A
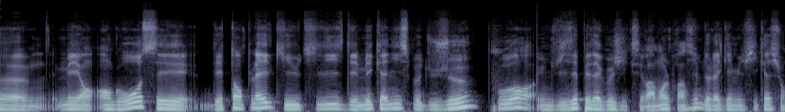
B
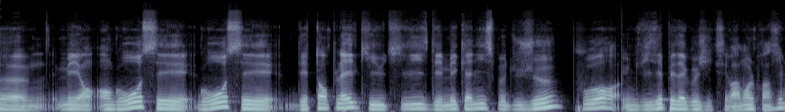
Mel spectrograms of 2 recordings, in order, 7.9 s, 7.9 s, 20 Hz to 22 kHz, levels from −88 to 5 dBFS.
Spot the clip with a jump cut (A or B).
B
